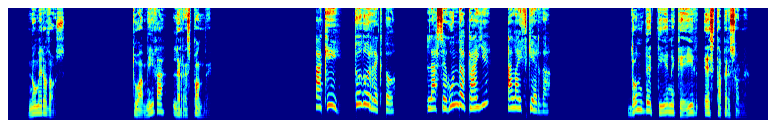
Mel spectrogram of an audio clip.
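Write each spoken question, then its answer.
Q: ¿Dónde tiene que ir esta persona?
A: todo recto, la segunda calle a la izquierda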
